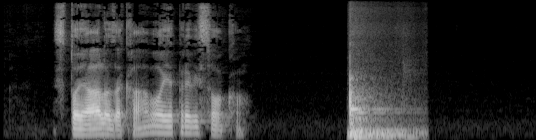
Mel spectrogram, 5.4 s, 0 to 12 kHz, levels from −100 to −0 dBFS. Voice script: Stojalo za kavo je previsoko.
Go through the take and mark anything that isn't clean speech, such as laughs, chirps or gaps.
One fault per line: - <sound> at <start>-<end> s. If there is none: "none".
- thud at 3.5-4.3 s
